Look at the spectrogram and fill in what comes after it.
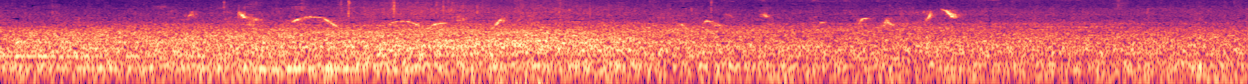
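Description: Small birds chirping faintly in short, scattered high twitters over a steady, low outdoor background hum.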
